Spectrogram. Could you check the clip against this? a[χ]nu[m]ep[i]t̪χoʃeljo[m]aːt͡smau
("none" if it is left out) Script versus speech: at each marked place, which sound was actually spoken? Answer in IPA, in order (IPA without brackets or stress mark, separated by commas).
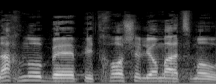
χ, b, i, m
